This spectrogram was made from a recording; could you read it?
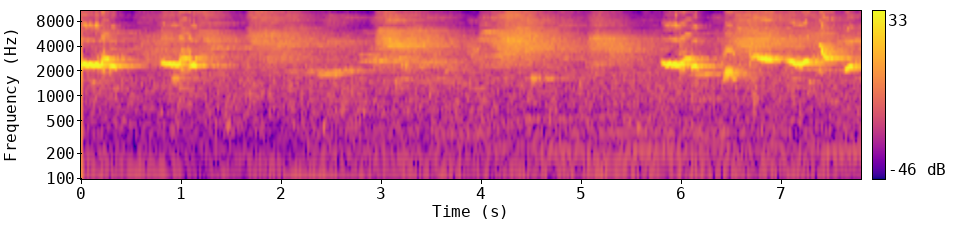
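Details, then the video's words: Morning song of an Oriental magpie-robin, others of its kind answering and joining in; short bursts of bright whistled, warbling notes at the start and again near the end, separated by a hushed stretch of faint hiss. "Kicau KACER Pagi Hari KACER Lain Denger Langsung Ikut GACOR Nyaut Koar Koar"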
